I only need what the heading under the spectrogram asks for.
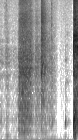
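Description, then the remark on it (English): Several breathy coughs in quick succession, the first two muffled and rough, followed after a short pause by one sharp, loud final cough. “And I'm gonna cough.”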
